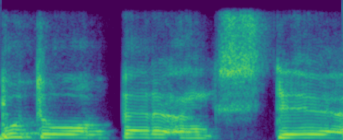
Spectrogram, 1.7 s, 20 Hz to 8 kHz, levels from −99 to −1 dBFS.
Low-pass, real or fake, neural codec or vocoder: 7.2 kHz; fake; vocoder, 22.05 kHz, 80 mel bands, WaveNeXt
